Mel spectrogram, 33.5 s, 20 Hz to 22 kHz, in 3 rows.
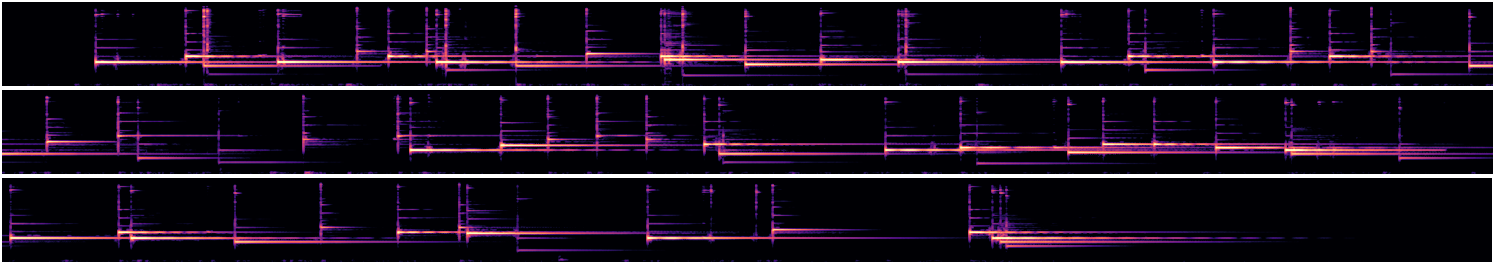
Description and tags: Limiter on: Hand Crank Music Box Amazing Grace
Old-Fashioned Hand-Crank Music Box - hymn Amazing Grace.
Music box rested on 3in x 5in piece of wood.
Audio with a "Limiter" on it, the other file had loud clicks, which were caused by the mechanism of the music box. This version uses a "Limiter" so the clicks are less noticeable.
Recorded in Learning Audio Booth
Microphone
USB Yeti mic, by Blue.
Music box image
